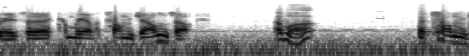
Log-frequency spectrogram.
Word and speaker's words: Jones: say Jones properly did Tom Jones you're not saying Jo you're saying Tom Jon Tom say again Tom Jones Tom Jones Tom Jones Joon you're saying Jon you make you've made Jones into two syllables Tom Tom Jo oh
